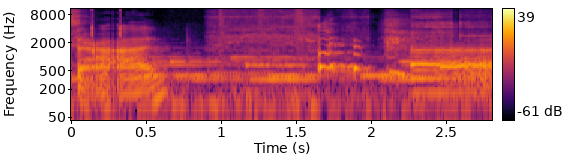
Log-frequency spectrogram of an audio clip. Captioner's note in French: rire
